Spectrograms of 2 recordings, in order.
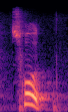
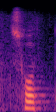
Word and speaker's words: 솥: 솥. 솥은 티읕이야. 가느다란 물방울에 없으니까 마찬가지로 그냥 디귿으로 쓴다. 솥. 디귿으로 발음한다. 그치?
